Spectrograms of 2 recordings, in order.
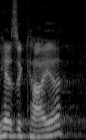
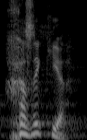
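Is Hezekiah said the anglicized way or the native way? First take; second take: anglicized; native. First: The name is said the familiar anglicized way. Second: The name is said the native speaker's way. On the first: This is the speaker's own habitual way of saying it. The speaker calls it wrong. "I'm going to continue to say Hezekiah" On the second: This is how it is said in its own language. The speaker calls it right. "you and I, we say it differently. And I said, but you say it correctly"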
